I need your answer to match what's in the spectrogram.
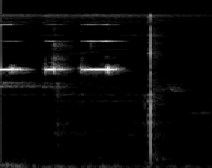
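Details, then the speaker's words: Prepaid electricity meter warning beep: three high-pitched beeps followed by a sharp click, before being silenced by entering a short code. "so in this tutorial I'm going to teach you how you can stop this beeping noise on your PID meter with this short code"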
